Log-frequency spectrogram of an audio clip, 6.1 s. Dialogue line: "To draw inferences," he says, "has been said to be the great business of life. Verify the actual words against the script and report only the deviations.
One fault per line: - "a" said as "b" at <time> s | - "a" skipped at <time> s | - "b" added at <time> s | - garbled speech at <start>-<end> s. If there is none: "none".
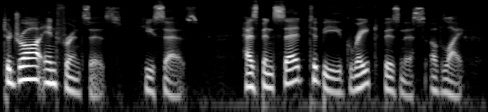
- "the" skipped at 4.2 s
